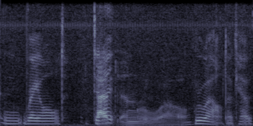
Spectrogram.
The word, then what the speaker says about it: Roald: Roald, okay. Roald, that's how you pronounce his name.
